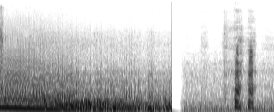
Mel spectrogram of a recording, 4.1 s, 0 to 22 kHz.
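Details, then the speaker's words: Ford bullnose truck 300 inline six with new two-barrel carb, camera magnet-mounted next to the exhaust pipe: revs up and falls away, then sharp tailpipe pops; backfire seen shooting blue and yellow flame. "I don't think you can see it in the daylight, but last night, according, well, to me and my brother, it was shooting fire."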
